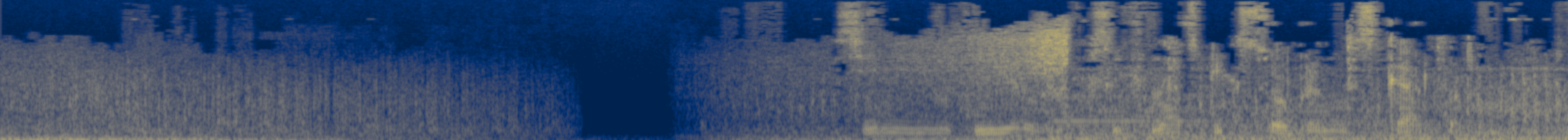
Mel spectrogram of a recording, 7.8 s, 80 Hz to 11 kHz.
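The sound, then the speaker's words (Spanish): A hydrogen bomb test explosion of about ten megatons rumbles as a deep, heavy roar that fades to near silence. A second loud roaring surge then builds, full of crackling bursts and pops. “La potencia de la explosión es similar a la de 10 millones de toneladas de TNT. Es 600 veces más potente que la bomba que destruyó Hiroshima.”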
